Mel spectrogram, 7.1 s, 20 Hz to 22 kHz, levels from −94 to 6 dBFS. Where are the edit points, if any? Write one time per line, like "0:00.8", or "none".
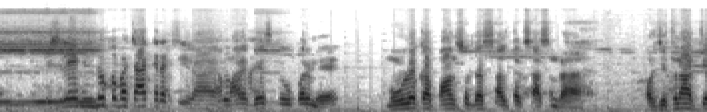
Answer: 0:02.2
